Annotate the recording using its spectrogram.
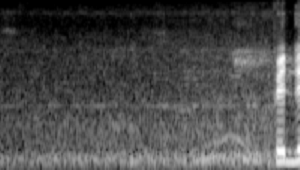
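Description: Low, steady background hiss of a hearing-room microphone feed, then a man starts speaking near the end.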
